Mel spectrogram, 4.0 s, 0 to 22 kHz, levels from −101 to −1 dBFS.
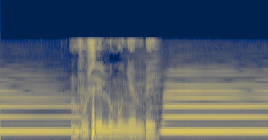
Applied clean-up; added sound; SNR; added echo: none; Wind instrument, woodwind instrument; -4 dB; none.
